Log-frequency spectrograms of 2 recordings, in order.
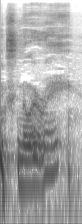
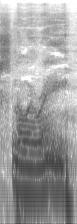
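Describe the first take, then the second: First: Whispered through a laugh; mock it in a breathy whisper; amused whisper. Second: Said in the usual way. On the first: Real, not acted.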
